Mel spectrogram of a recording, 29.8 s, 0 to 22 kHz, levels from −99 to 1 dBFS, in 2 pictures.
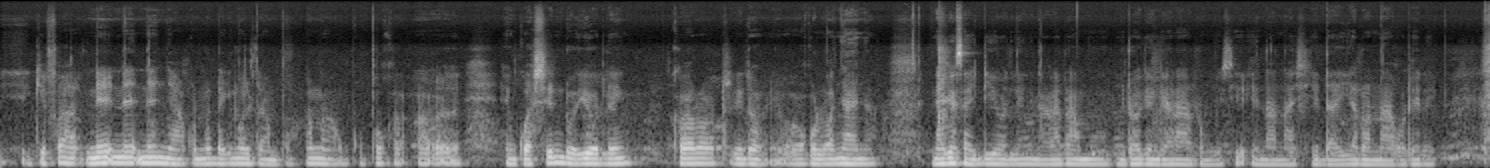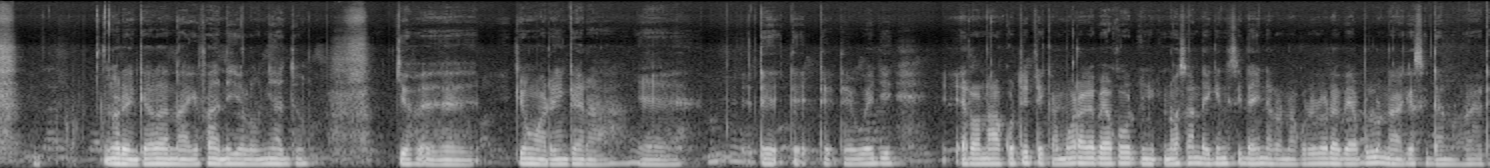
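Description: A speech recording with an echo leak: most likely the far end was on a loudspeaker and its echo canceller failed to fully strip what its microphone picked up, so a delayed copy came back down the line. It surfaces as a single brief scrap from 0.8 to 0.86 s, a returned fragment of the speech arriving about 343 ms late and very faint, sitting roughly 40 dB below the direct speech.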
